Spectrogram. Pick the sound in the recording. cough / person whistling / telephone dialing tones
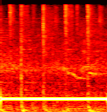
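telephone dialing tones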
